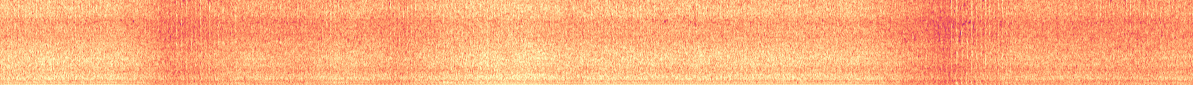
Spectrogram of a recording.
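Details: Toro Recycler Personal Pace mower with a Loncin engine after a belt change, choke manually closed; even single-cylinder drone that sags and recovers every few seconds, running a bit slow, RPM set slightly low.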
